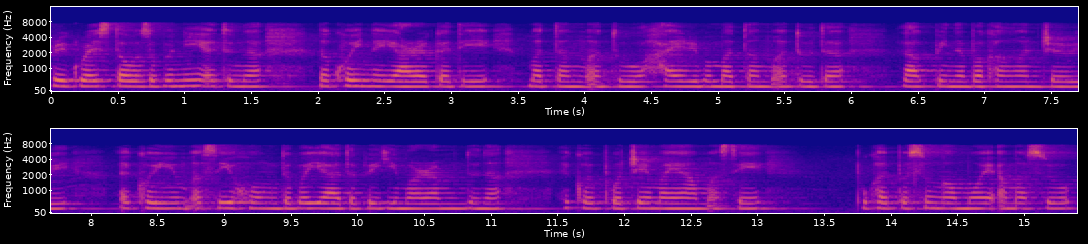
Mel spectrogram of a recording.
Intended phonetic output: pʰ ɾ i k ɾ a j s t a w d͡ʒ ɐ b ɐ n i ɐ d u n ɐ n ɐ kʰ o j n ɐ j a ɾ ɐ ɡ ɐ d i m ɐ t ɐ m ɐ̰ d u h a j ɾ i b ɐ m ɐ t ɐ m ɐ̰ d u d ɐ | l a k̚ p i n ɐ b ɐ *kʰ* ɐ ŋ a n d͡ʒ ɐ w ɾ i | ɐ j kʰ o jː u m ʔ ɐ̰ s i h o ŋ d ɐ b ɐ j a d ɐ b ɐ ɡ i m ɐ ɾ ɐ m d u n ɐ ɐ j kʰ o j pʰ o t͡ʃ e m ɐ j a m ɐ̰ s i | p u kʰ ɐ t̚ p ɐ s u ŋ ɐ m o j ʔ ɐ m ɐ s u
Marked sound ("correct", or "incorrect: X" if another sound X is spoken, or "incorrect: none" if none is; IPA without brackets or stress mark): correct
